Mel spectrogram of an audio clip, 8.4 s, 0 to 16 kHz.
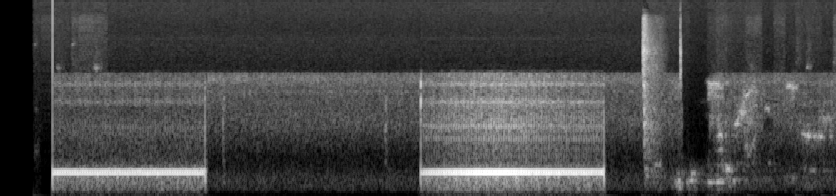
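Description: Telephone tone on a recorded 911 call: two long steady electronic beeps, each about one and a half seconds, separated by silence, followed by brief clicks and line noise.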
